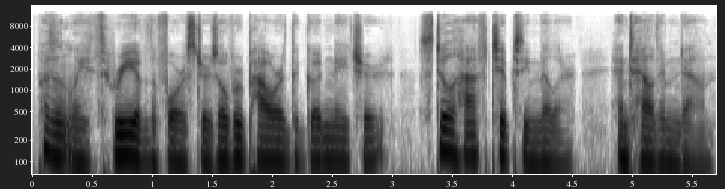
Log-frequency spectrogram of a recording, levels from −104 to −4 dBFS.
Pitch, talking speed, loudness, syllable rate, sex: 100 Hz, 170 wpm, -17 LUFS, 5.7 syllables/s, male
